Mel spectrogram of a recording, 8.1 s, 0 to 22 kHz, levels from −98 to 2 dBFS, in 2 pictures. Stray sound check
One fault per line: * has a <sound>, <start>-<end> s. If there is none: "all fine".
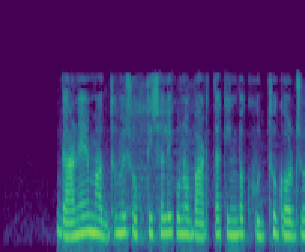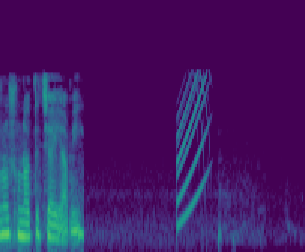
* has a chirp, 6.4-6.9 s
